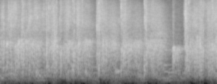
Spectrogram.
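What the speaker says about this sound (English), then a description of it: "NSS clap" A crowd of students claps in unison at an NSS orientation programme, dense rhythmic applause filling the room with a few pulses standing out, loud and sustained throughout.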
